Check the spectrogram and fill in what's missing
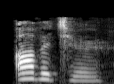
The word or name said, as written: obiter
